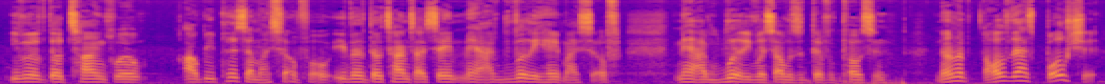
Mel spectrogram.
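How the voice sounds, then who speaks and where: Slow, rambling man musing to himself. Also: mid-range voice, darkish tone. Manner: rambling and musing, with frequent swearing and restarts. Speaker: vlogger talking to himself. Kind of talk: casual unscripted monologue.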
